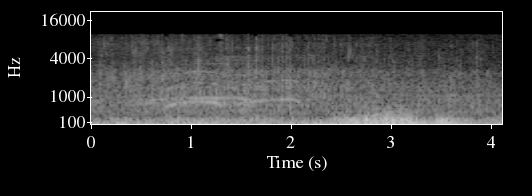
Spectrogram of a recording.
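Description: Low wind rumble on an outdoor microphone during a pause in a speech, with faint distant voices in the background.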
